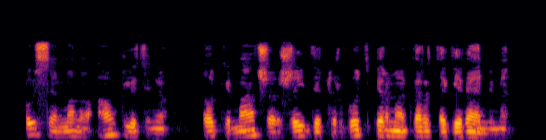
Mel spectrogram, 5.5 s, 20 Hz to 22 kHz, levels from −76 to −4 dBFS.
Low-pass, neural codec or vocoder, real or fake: 7.2 kHz; none; real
